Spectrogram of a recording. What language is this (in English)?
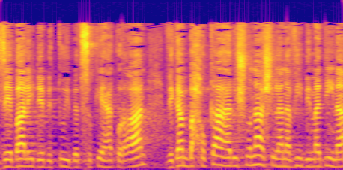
Hebrew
